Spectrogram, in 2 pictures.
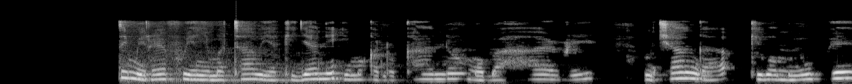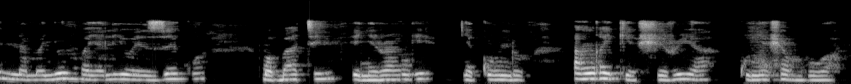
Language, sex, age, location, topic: Swahili, female, 25-35, Mombasa, government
